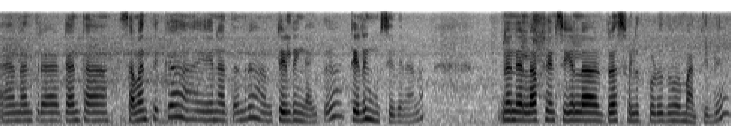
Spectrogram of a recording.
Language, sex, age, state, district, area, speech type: Kannada, female, 45-60, Karnataka, Gadag, rural, spontaneous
